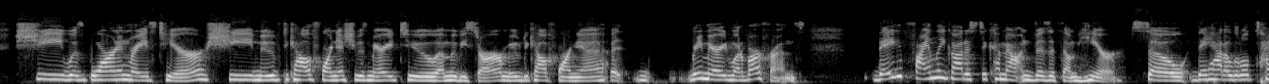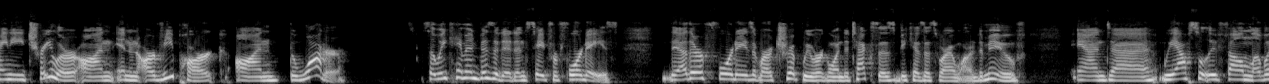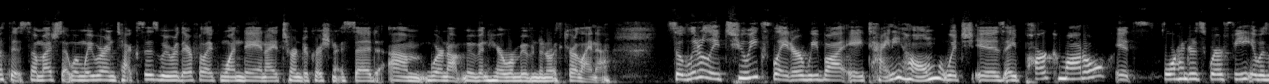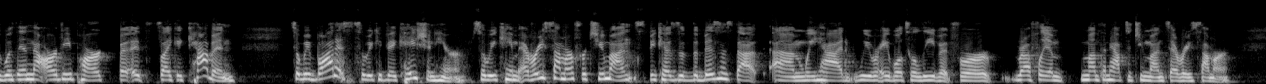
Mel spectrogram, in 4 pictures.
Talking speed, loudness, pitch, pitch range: 230 wpm, -16 LUFS, 205 Hz, 185-235 Hz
